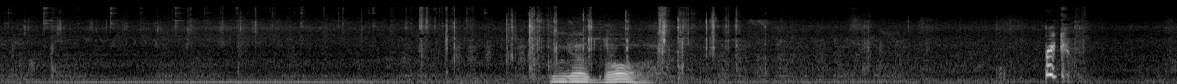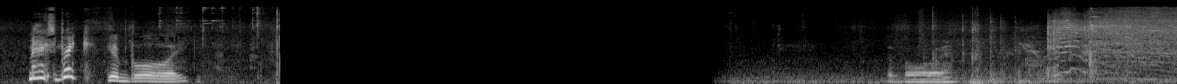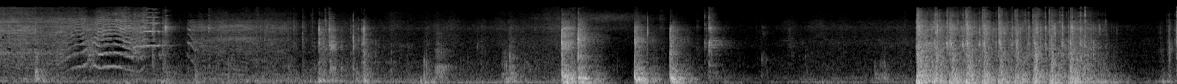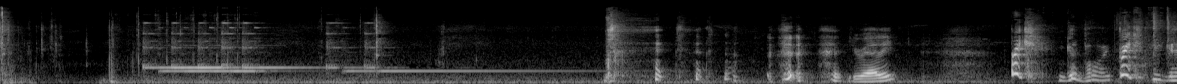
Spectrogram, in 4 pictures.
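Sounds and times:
rustling: 0:00.0 - 0:12.0
door opening with knocks: 0:29.1 - 0:30.8, 0:32.7 - 0:35.8
steady high tone: 0:36.7 - 0:42.0.

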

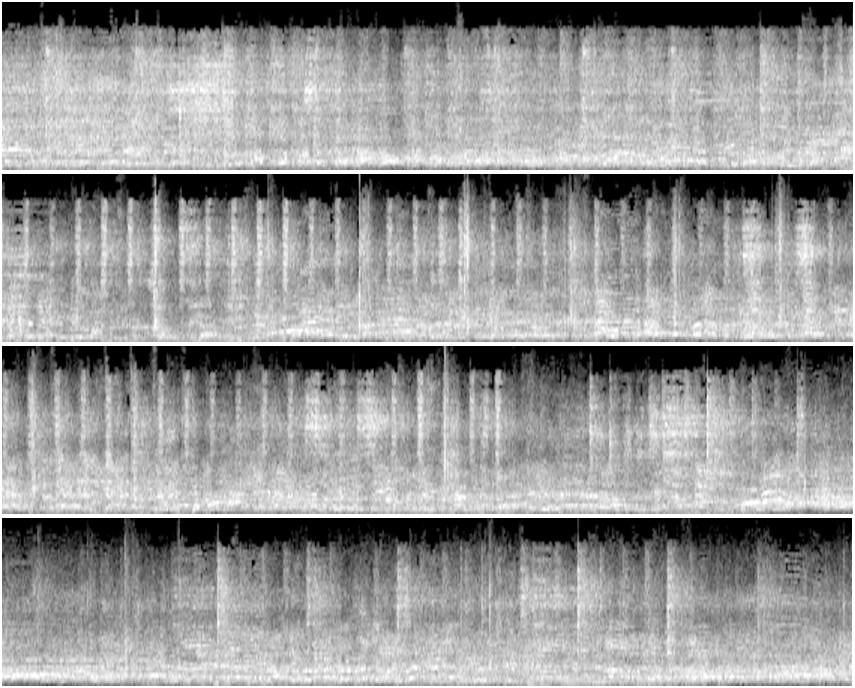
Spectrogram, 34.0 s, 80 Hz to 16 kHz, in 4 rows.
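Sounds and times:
young audience screaming and cheering: 0:00.0 - 0:34.0.

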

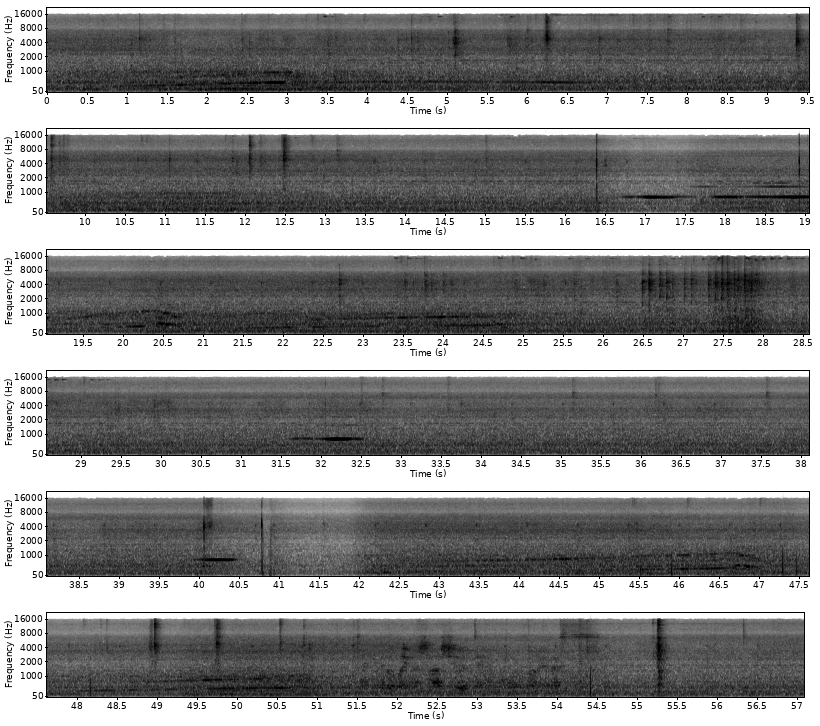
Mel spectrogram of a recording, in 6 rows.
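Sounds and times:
rising drivetrain whine: 0:00.0 - 0:36.6, 0:38.5 - 0:57.0
bus engine running: 0:00.0 - 0:57.0
short beeps: 0:40.0 - 0:40.6.

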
